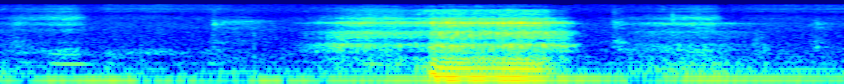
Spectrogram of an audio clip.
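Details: A low, rattling snore on one drawn-in breath, with quieter breathing before and after; snoring.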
